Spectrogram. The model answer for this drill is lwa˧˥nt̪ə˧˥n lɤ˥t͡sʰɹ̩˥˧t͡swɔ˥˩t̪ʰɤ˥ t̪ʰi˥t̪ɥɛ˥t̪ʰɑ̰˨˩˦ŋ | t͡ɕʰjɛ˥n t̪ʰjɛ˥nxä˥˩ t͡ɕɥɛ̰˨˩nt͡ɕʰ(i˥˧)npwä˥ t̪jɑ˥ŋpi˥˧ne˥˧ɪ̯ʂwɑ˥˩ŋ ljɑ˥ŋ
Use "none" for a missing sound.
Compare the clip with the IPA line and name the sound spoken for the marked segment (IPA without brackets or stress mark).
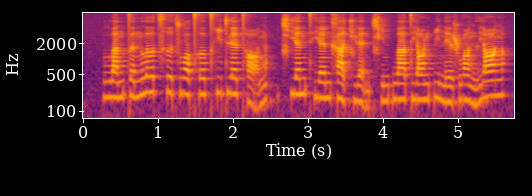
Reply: i˦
